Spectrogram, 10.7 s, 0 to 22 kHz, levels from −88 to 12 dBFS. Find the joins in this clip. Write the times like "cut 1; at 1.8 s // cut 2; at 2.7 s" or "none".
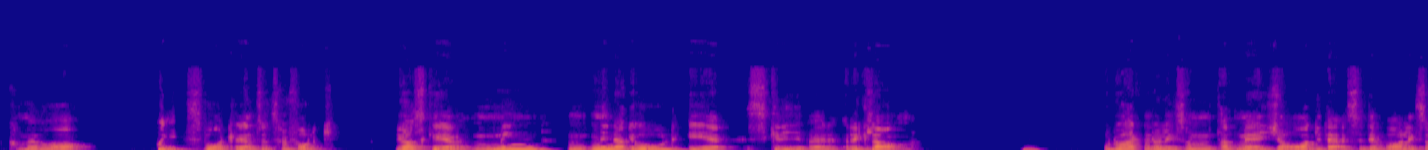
cut 1; at 2.0 s // cut 2; at 4.7 s // cut 3; at 5.6 s // cut 4; at 8.6 s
